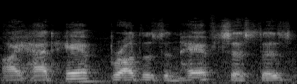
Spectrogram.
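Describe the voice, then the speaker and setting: An older man in his eighties, answering family questions in a slow, halting, deliberate way at home. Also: lowish voice, fairly bright tone, slight background noise. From United States, born in Poland. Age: 80s. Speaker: interviewee, family elder. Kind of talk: home video family interview. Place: home in a retirement community.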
